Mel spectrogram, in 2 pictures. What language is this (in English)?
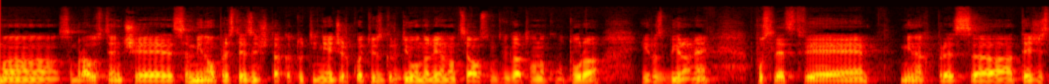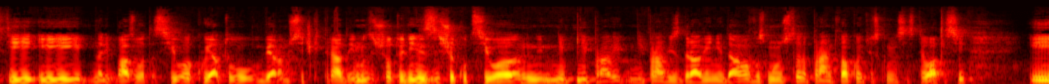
Bulgarian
